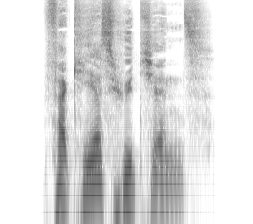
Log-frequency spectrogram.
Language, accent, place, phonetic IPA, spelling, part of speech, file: German, Germany, Berlin, [fɛɐ̯ˈkeːɐ̯sˌhyːtçn̩s], Verkehrshütchens, noun, De-Verkehrshütchens.ogg
- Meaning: genitive singular of Verkehrshütchen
